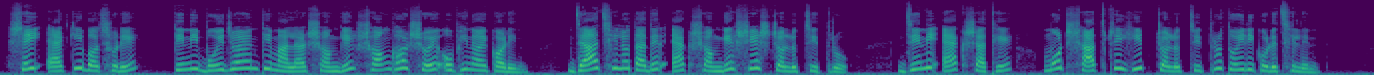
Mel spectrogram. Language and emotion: Bengali, neutral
